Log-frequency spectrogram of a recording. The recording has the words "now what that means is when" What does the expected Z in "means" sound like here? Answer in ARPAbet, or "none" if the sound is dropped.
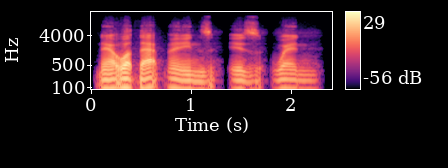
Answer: Z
